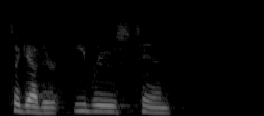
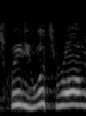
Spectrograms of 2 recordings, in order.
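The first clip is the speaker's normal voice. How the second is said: high, loud imitation of a mother; concerned mom; 11 semitones higher, 6 dB louder than usual. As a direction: fuss over your upset child, hammed-up. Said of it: "she's like, she's like".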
